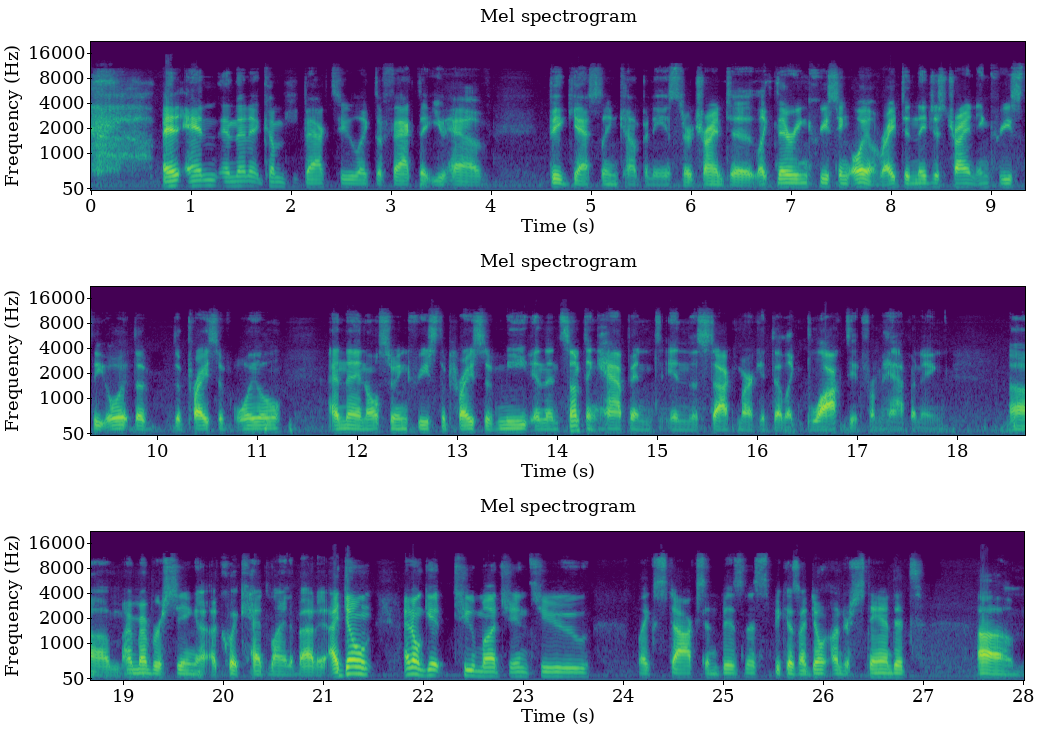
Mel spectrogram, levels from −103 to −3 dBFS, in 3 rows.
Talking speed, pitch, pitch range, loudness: 190 wpm, 100 Hz, 95-120 Hz, -28 LUFS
